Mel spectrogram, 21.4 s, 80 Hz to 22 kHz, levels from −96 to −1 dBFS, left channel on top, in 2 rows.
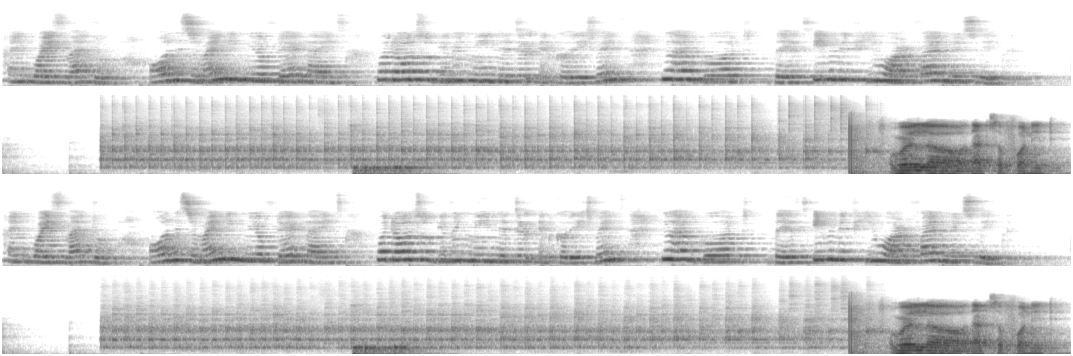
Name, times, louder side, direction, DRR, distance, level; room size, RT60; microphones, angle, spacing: voice 1, 0.0-3.4 3.7-7.3 7.6-9.9 14.2-14.7, right 2 dB, 65° right, -1 dB, 0.7 m, -38 dB
sound 1, 11.7-19.6, left 1 dB, 80° left, 1.2 m, -46 dB
voice 2, 19.2-21.2, left 1 dB, 10° left, 4 dB, 0.4 m, -29 dB
7.8 x 4.4 x 2.8 m, 1.2 s
head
